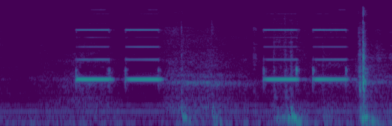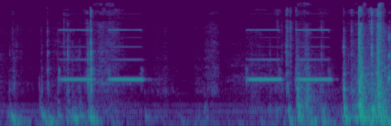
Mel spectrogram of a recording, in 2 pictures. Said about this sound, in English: lock and lock, unlock appear to work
